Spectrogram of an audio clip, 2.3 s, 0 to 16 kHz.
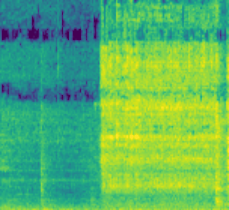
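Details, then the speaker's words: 1971 Ford LGT 100 lawn tractor, start attempt during restoration: wiring now works but the starter won't crank, only sharp clicks and a brief whir; solenoid rattling, possibly battery too weak. "That means our wiring works, but you can hear the starter does not. It's grinding."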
